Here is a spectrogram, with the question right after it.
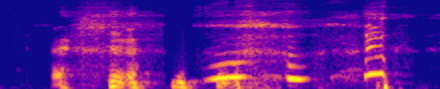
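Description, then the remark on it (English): A person lets out a quick run of about five harsh coughing bursts that blend into breathy, laugh-like vocal sounds, loud and uneven, with no clear speech. “I know I'm coughing.”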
